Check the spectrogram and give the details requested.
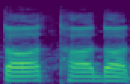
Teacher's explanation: त थ द तऽ दंत में जीव टकराइत अछि तऽ दंत भऽ जायत।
